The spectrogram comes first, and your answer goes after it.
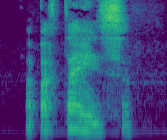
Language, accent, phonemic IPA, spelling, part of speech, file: French, Canada, /a.paʁ.tɛ̃s/, appartinsses, verb, LL-Q150 (fra)-appartinsses.wav
- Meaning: second-person singular imperfect subjunctive of appartenir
